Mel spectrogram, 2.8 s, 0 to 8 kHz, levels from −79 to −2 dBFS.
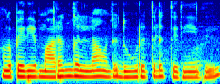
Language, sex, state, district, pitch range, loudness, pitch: Tamil, female, Tamil Nadu, Chennai, 165-180 Hz, -14 LUFS, 175 Hz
